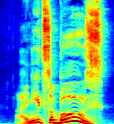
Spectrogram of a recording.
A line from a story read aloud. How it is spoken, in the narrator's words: shouted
